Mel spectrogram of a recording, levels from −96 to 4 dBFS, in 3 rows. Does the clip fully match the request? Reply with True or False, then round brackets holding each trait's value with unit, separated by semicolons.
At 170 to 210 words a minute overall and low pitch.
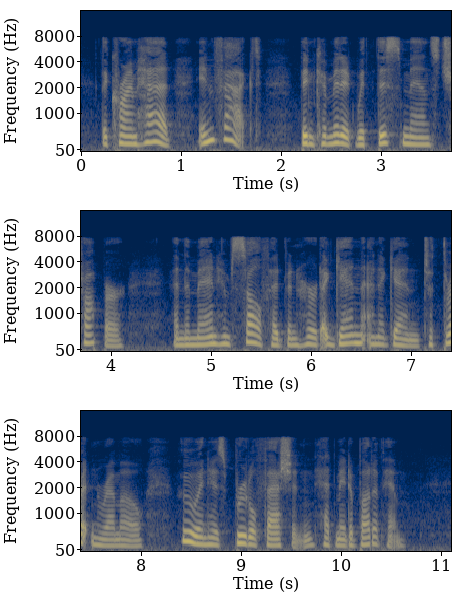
False (190 wpm; 185 Hz)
